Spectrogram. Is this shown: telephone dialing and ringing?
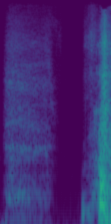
no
